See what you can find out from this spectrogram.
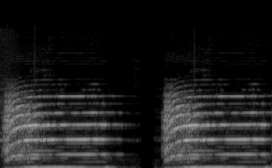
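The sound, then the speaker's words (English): The Purge start siren from the films blares in two long, steady, wailing tones, each rich with harmonics, separated by a brief silence around the middle. “That's right. It's the sound you hear when the purge starts.”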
